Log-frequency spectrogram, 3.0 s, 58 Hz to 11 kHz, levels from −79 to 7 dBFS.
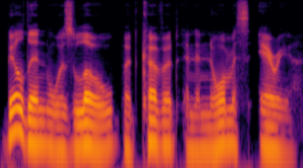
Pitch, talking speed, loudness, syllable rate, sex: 115 Hz, 180 wpm, -18 LUFS, 5.1 syllables/s, male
